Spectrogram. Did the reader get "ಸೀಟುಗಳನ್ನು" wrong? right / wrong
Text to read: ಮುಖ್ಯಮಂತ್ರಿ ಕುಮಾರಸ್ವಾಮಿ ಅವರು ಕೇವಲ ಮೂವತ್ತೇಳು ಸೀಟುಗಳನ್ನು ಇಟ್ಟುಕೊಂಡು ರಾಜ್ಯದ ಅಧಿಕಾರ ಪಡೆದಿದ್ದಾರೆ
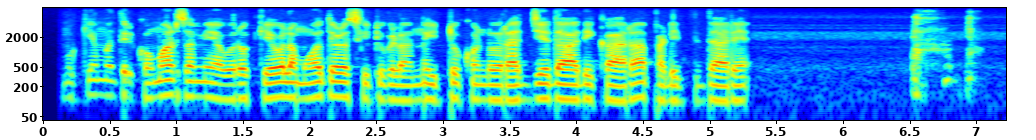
right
